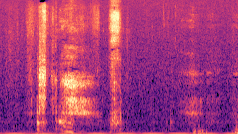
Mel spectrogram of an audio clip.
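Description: Muffled, stifled sneeze bursts with sharp breaths in, over a low steady hum: an ordinary sneeze held back.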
